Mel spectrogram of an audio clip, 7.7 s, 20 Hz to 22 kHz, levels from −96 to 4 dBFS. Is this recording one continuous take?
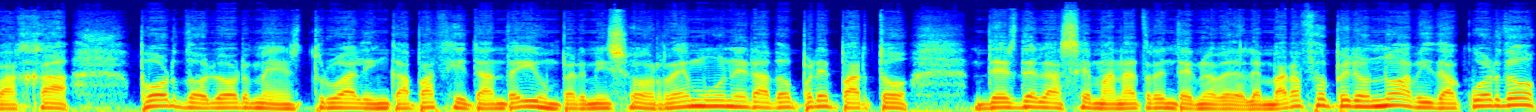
yes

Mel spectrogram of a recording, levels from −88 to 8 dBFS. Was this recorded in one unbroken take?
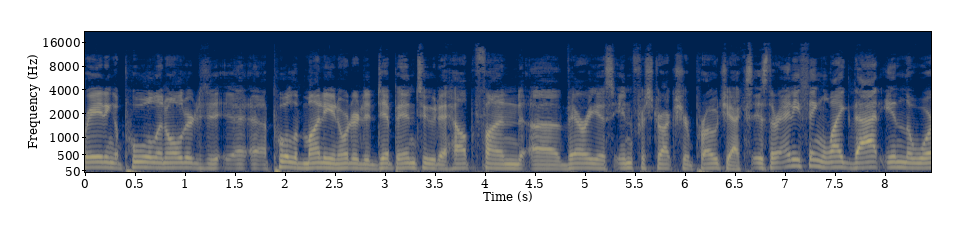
yes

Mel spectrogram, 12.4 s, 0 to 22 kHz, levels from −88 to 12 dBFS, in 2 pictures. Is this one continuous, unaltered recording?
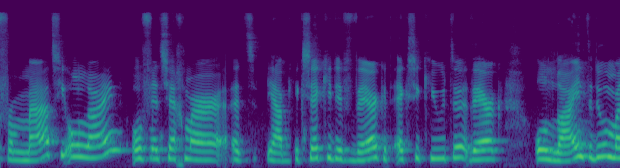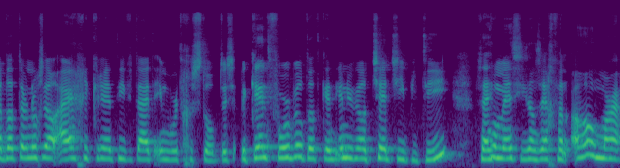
no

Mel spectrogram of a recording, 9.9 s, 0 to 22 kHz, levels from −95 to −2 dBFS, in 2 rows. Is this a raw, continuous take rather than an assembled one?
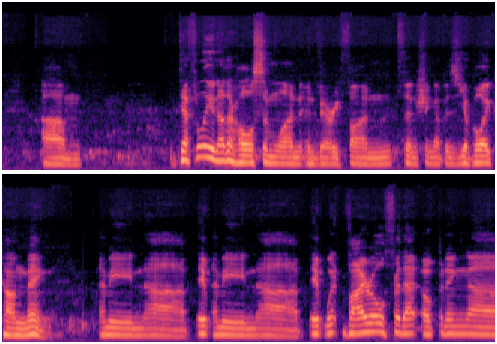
no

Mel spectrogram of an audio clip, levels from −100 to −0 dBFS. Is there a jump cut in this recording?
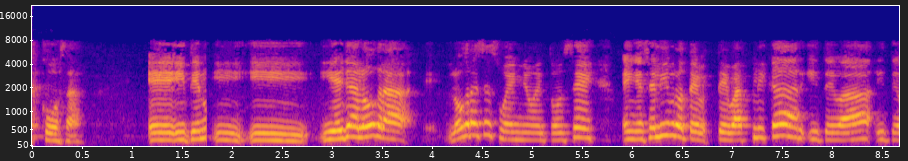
yes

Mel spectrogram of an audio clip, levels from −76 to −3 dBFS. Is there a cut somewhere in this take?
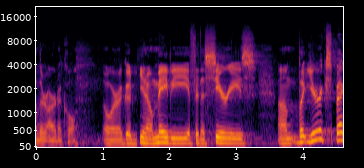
yes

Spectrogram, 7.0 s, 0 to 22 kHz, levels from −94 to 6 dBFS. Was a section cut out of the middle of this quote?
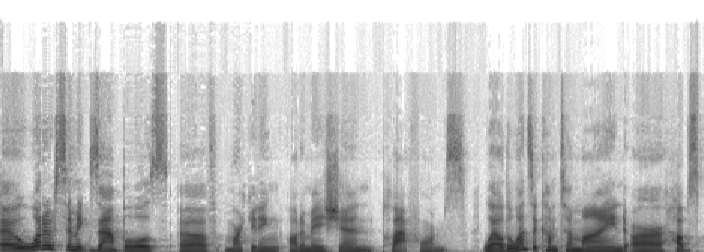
yes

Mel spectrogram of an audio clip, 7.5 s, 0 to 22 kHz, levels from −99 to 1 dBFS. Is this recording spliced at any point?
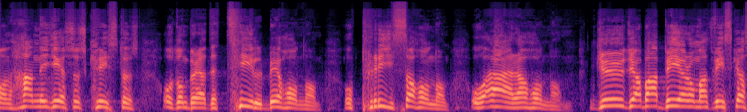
yes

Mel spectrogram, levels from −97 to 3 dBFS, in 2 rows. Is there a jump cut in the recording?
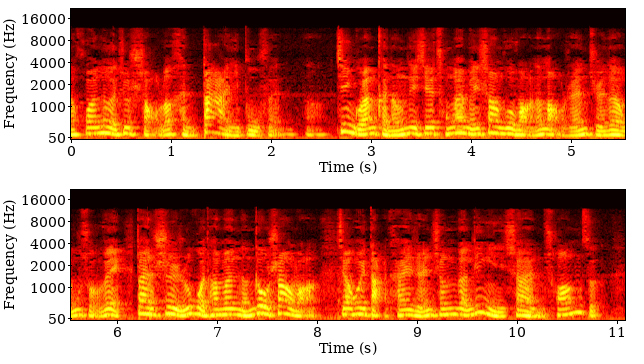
yes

